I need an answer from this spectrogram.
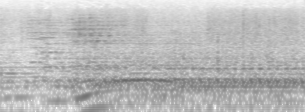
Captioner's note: engine revving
